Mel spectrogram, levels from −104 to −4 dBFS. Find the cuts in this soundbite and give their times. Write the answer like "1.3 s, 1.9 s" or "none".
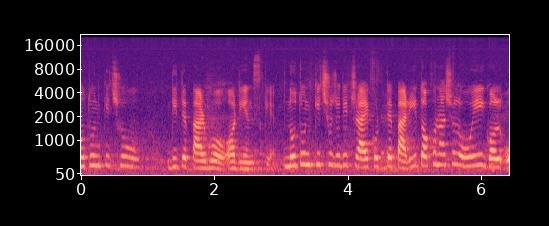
2.9 s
